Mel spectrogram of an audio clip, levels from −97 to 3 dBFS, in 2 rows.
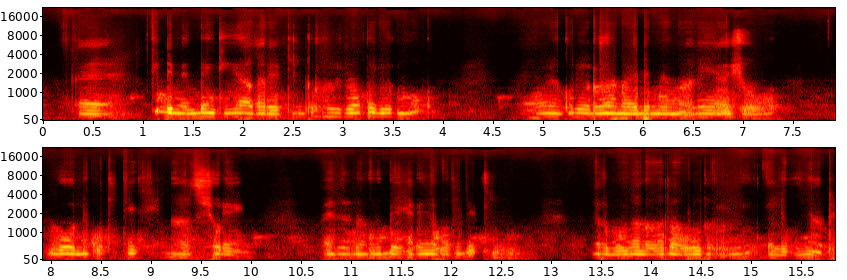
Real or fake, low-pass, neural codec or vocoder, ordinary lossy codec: fake; none; codec, 44.1 kHz, 2.6 kbps, DAC; none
